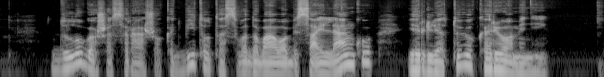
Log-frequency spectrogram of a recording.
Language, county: Lithuanian, Kaunas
